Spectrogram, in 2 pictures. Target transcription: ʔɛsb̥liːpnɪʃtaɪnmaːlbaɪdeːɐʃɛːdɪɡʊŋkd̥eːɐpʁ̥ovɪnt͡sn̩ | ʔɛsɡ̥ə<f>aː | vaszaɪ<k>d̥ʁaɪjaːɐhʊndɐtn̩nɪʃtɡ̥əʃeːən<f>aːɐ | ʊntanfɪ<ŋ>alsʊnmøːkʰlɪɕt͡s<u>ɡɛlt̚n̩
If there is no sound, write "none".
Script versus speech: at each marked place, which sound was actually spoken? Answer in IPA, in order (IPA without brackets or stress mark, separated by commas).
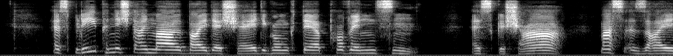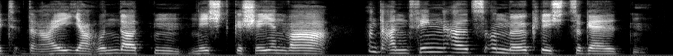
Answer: ʃ, t, v, ŋ, u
